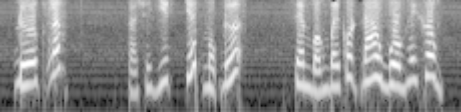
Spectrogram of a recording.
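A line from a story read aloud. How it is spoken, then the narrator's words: Shouted. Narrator (Vietnamese): Lý Mặc Sầu quát lên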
